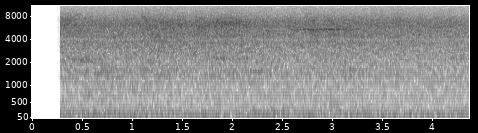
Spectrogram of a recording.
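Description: Steady outdoor background noise with a low rumble, starting after a brief dropout to silence.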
